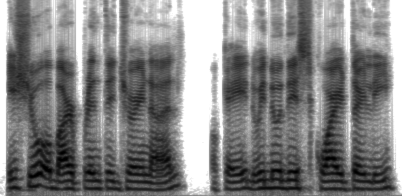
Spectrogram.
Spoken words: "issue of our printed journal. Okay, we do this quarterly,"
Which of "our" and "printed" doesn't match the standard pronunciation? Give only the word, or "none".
our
